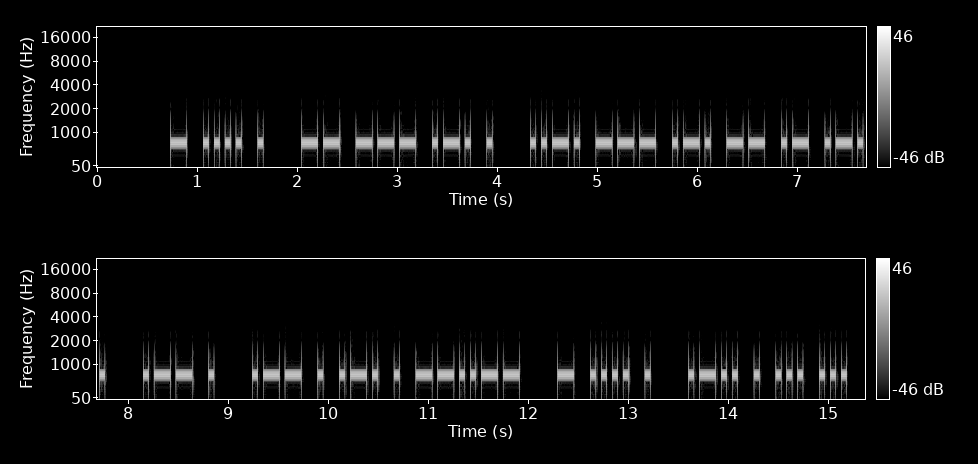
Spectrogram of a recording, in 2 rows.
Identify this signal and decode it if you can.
Morse code, heard as a keyed tone, about 22 wpm, 700 Hz. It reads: THE MORE FORMAL WE WERE, THE LESS
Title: Sentences from Top 1300 Words 22wpm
